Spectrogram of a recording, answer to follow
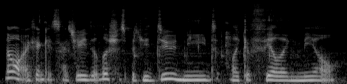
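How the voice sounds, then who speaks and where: Creaky-voiced woman chatting on stream. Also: mid-range voice, fairly quick, a little mellow, slight background noise. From Europe. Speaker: game streamer. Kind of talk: casual live stream chat and commentary. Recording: game music behind the voice. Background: game music.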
